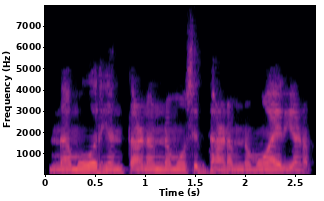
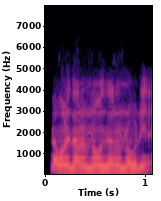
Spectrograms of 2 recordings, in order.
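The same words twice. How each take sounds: First: Pure, careful recitation. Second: Hurried gabble, words run together; careless rushed recitation. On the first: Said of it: "ऐसा शुद्ध उच्चारण होना चाहिए". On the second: Teacher showing how not to recite, hurried and slurred. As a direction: rattle the mantra off without separating the words. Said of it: "ऐसा नहीं". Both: Shown as a demonstration.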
